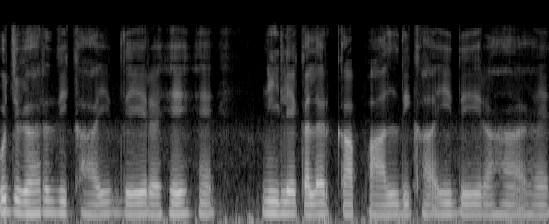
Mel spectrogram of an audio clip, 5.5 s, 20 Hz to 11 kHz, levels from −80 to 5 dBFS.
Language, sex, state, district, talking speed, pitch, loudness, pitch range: Hindi, male, Uttar Pradesh, Etah, 155 wpm, 120 Hz, -25 LUFS, 120-130 Hz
